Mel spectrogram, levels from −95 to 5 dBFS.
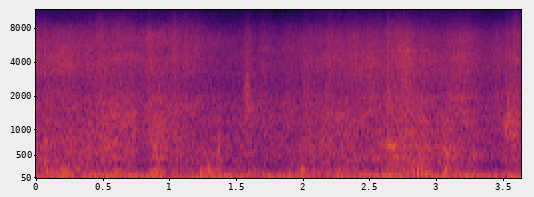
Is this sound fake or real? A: fake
